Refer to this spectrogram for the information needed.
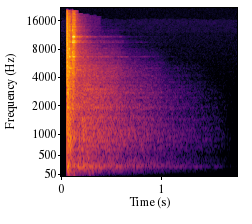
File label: Assault Rifle Mech, Weapons; Warframe; Grineer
